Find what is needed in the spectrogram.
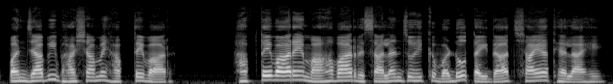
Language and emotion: Sindhi, neutral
